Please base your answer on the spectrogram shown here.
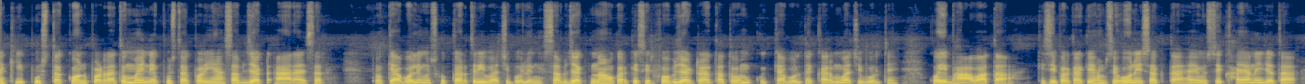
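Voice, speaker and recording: A man's voice: medium pitch, smooth, no echo, studio quality. A man teaching an exam prep lesson in a conversational way, answering his own questions on behalf of his students.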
